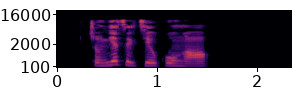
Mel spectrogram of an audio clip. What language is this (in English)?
Cantonese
